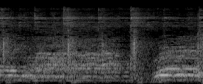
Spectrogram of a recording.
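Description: Male gospel vocal group singing in harmony into microphones, with held notes and a tambourine striking in the background.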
